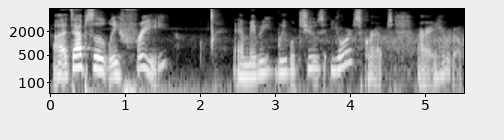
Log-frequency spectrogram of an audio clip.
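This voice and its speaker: A woman's voice: medium pitch, animated, normal speed. A woman hosting an online table read in casual livestream chat. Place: indoors on an online voice chat stream. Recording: clear background noise, clicking.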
